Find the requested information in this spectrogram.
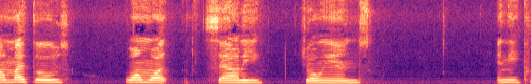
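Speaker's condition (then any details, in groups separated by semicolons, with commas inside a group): Speech impairment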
